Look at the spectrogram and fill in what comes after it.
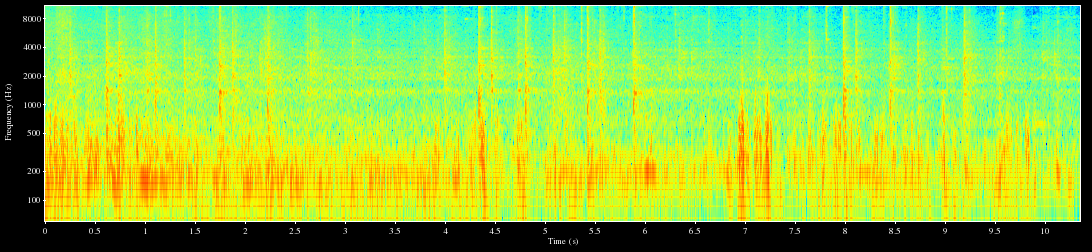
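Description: British Railways Mark 1 passenger coaches rolling past. Their steel wheels click irregularly over the rail joints above a steady rumble, and the sound fades as the last coach goes by.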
